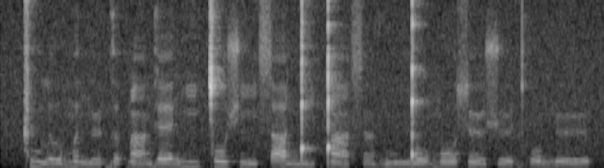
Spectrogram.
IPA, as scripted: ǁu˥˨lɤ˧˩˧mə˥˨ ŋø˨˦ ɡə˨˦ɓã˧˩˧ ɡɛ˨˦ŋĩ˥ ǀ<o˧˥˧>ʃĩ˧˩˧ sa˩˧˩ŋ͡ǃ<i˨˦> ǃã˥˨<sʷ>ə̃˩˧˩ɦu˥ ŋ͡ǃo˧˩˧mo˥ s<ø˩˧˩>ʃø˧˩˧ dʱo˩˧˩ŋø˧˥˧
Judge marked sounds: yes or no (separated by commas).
no, yes, no, no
